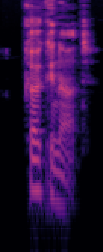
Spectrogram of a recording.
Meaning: A fruit of the coconut palm (not a true nut), Cocos nucifera, having a fibrous husk surrounding a large seed
- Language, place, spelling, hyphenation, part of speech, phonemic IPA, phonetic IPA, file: English, Queensland, coconut, co‧co‧nut, noun, /ˈkəʉ.kə.nɐt/, [ˈkʰəʉ̯.kə.nɐt], En-au-coconut.ogg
